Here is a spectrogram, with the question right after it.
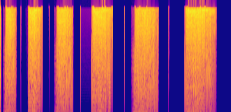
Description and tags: created by importing raw data into sony sound forge and then re-exporting as an audio file.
